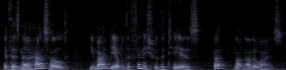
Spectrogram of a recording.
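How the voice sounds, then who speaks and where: Reading a teacher's translated Dharma talk, this Buddhist monk speaks in a mellow, sing-song voice of medium pitch. He is measured and emphatic, tossing in rhetorical questions and the occasional brief aside.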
